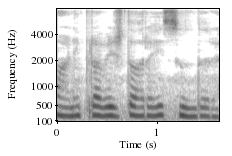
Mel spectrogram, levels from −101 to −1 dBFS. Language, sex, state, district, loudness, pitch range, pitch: Marathi, female, Maharashtra, Sindhudurg, -37 LUFS, 225-235 Hz, 230 Hz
